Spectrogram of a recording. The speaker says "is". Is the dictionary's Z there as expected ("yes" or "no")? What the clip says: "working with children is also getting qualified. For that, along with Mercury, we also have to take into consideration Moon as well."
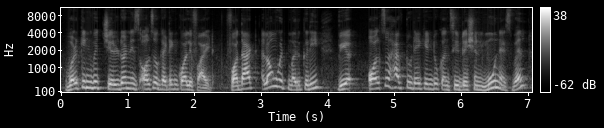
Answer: yes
